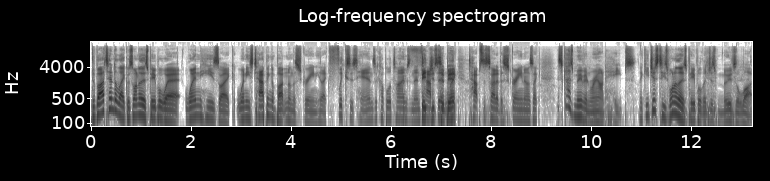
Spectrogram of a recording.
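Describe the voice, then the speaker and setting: Medium-pitched man with an Australian accent, lively intonation, big swings in loudness, a moderate pace, and a dry, close sound with no echo. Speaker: podcast co-host.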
